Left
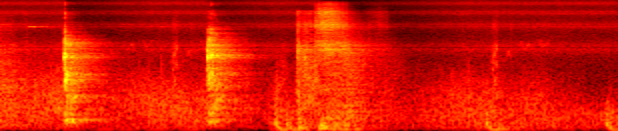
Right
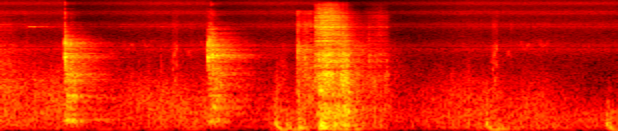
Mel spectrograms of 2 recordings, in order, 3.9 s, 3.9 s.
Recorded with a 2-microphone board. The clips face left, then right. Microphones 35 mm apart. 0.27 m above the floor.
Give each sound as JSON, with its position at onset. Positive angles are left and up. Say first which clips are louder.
{"t": 0.4, "sound": "ticking", "louder": "left 3 dB", "side_deg": 60, "distance_m": 2.5}
{"t": 2.0, "sound": "tearing paper", "louder": "right 11 dB", "side_deg": -65, "distance_m": 0.6}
